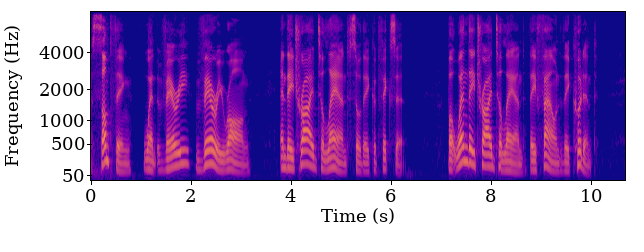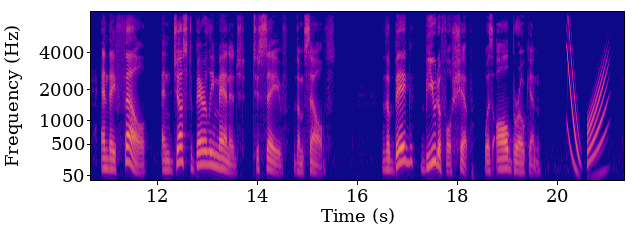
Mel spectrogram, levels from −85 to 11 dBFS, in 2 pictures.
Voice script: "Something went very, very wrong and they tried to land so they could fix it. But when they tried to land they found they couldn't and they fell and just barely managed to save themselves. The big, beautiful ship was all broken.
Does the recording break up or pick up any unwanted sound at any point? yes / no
yes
